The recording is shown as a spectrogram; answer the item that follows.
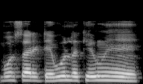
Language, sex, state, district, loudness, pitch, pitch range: Hindi, male, Jharkhand, Deoghar, -13 LUFS, 185 Hz, 175-190 Hz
